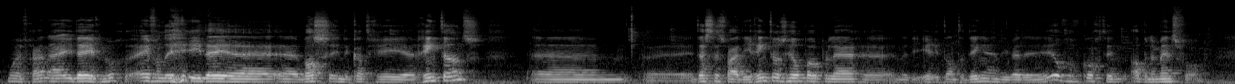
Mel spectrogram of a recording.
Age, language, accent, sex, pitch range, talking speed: 20-39, Dutch, Dutch, male, 110-135 Hz, 150 wpm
